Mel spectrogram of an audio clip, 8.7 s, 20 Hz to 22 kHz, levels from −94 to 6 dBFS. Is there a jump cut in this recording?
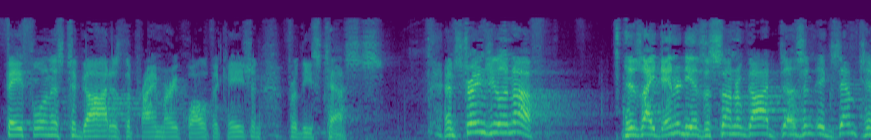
no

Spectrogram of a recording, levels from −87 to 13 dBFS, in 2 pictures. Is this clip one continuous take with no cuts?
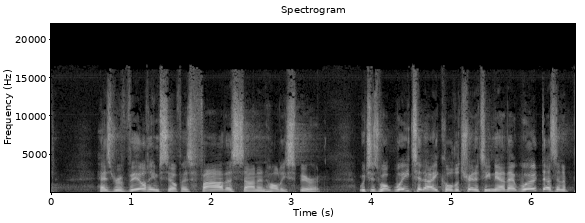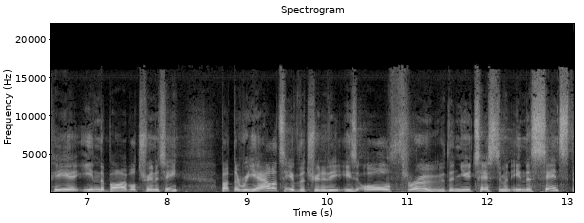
yes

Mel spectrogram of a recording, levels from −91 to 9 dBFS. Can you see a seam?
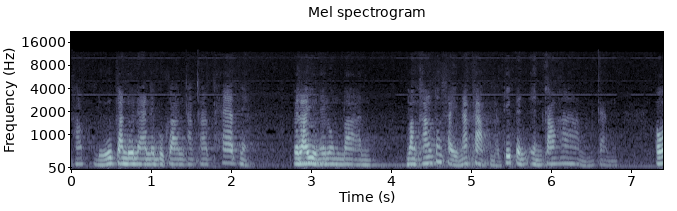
no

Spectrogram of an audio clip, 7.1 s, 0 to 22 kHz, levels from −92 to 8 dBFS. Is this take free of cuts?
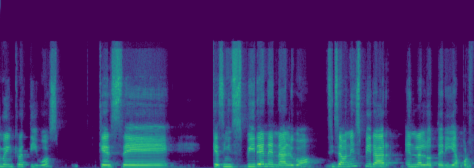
yes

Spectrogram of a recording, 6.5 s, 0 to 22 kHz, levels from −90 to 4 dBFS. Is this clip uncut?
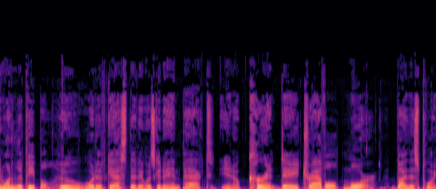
yes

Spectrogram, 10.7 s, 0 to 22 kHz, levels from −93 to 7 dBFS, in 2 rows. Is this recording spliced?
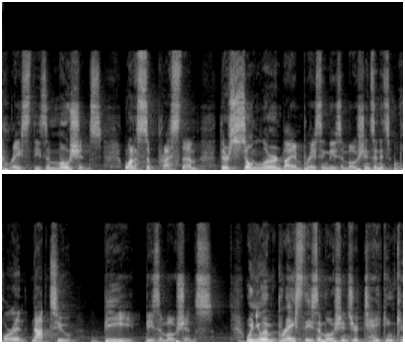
yes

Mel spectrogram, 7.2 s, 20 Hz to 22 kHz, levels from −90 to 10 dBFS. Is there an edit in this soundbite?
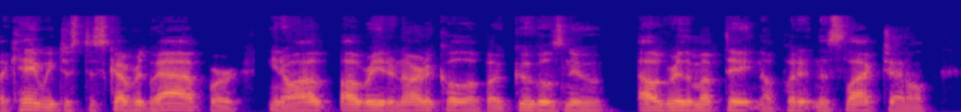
yes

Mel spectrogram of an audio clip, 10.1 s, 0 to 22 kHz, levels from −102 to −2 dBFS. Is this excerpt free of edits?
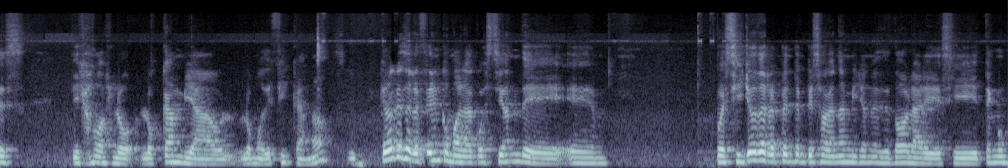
yes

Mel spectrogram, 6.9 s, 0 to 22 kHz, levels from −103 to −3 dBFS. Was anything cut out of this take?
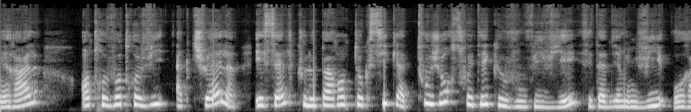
yes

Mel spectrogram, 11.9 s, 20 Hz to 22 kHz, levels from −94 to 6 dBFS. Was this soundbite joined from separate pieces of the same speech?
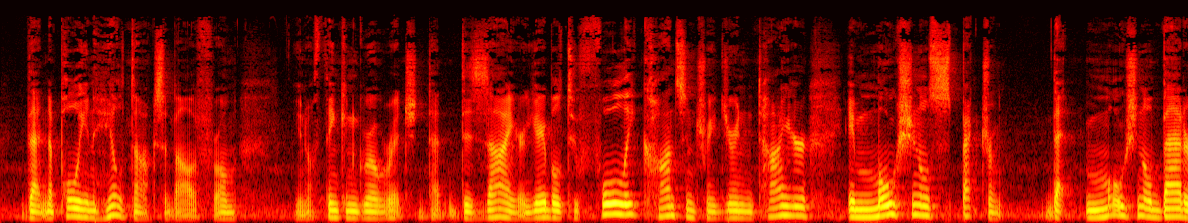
no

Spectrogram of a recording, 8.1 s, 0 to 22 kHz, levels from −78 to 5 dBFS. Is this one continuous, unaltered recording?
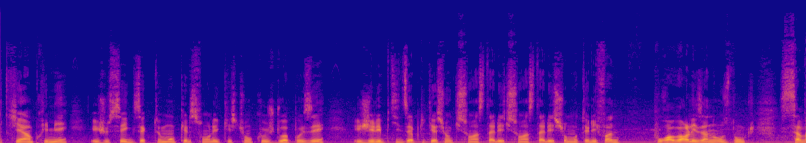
no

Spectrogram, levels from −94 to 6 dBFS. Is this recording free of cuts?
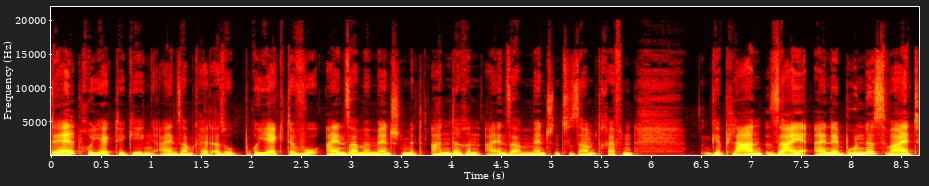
yes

